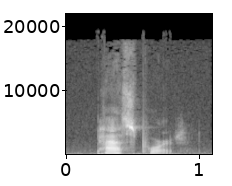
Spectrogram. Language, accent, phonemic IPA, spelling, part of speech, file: English, US, /ˈpæspɔɹt/, passport, noun / verb, En-us-passport.ogg
- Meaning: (noun) 1. An official document normally used for international journeys, which proves the identity and nationality of the person for whom it was issued 2. Any document that allows entry or passage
